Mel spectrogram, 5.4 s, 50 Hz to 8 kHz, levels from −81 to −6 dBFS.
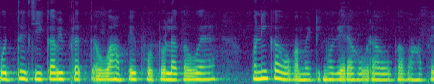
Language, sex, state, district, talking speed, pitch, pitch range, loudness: Hindi, female, Chhattisgarh, Sukma, 210 wpm, 220 Hz, 215-225 Hz, -13 LUFS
